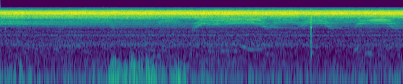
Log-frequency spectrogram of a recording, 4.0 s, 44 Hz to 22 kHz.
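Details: A cicada sings a loud, steady, high-pitched buzz that holds without a break, recorded on 1 July 2015.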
